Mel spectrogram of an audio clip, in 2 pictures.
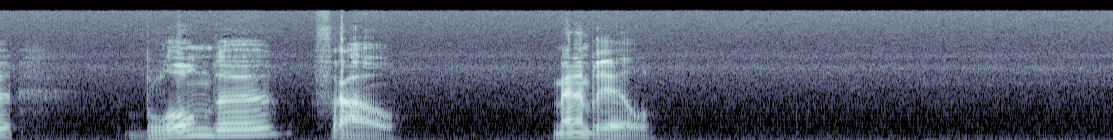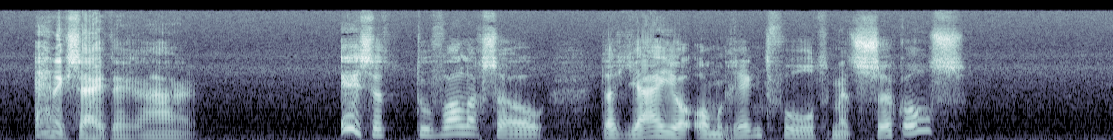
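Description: A man speaks softly and close by, with pauses.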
